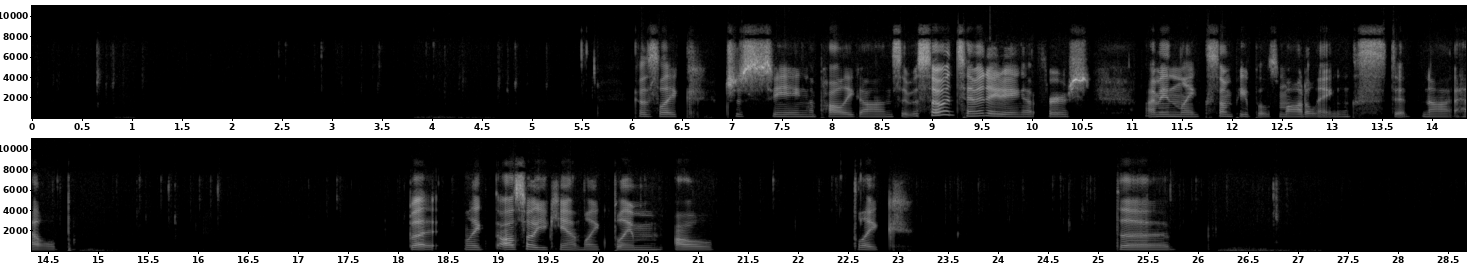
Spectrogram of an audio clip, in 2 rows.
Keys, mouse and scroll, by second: 0.7 g, 2.9-3.9 middle drag, 3.9 click, 4.7 g, 7.7-9.8 middle drag, 9.8 click, 10.8 g, 14.6-19.2 middle drag, 19.6 click, 20.5-22.3 shift+middle drag, 22.3 click, 23.6 middle click, 24.5 ctrl+click, 25.0-26.2 middle drag, 26.2 typing.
